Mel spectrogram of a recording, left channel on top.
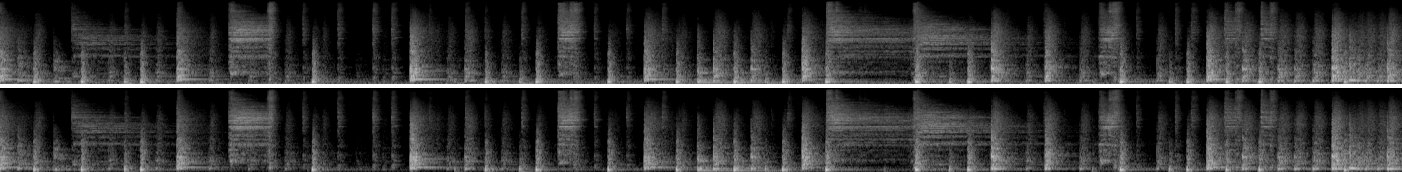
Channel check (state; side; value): noise; left; rumble, 20 dB below the sound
